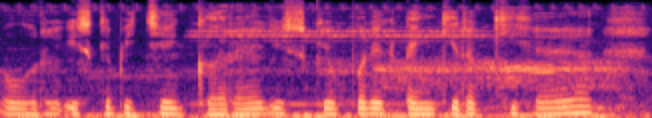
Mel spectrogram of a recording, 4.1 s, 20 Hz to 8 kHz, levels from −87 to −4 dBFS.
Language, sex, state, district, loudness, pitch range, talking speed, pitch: Hindi, male, Uttar Pradesh, Shamli, -17 LUFS, 130-145 Hz, 175 wpm, 140 Hz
